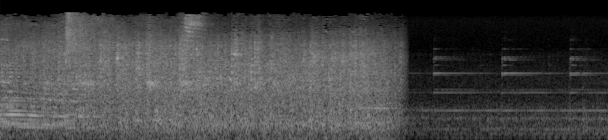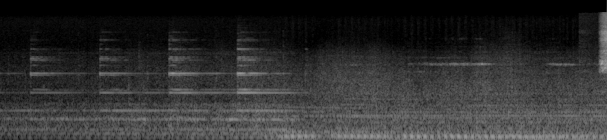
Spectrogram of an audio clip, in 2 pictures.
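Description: Southern Pacific diesel freight locomotives. First comes a loud close pass with rumble and clatter. It stops abruptly, and a quieter stretch follows in which a bell rings about twice a second. Then the low rumble of the diesel engines builds up over the last few seconds as the train draws nearer.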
